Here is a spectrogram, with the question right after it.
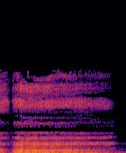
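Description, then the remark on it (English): A person imitates the grunting of a silent video game protagonist: one drawn-out, low, throaty vocal sound lasting over a second, fairly loud and steady before cutting off abruptly, with no speech around it. “He had, like, grunts, kind of, and, like, silent heavy, protagonist. Heavy breathing, like...”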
